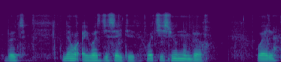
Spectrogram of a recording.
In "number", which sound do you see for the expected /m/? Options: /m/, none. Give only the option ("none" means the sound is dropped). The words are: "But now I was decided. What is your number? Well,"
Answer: /m/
